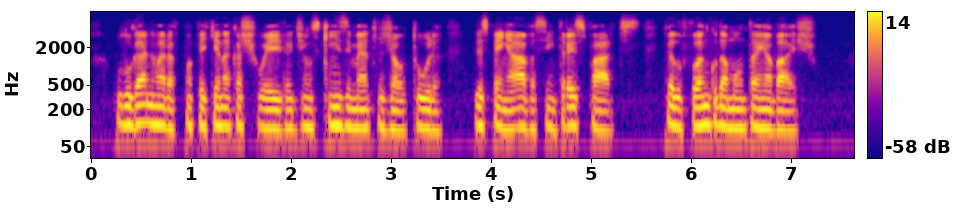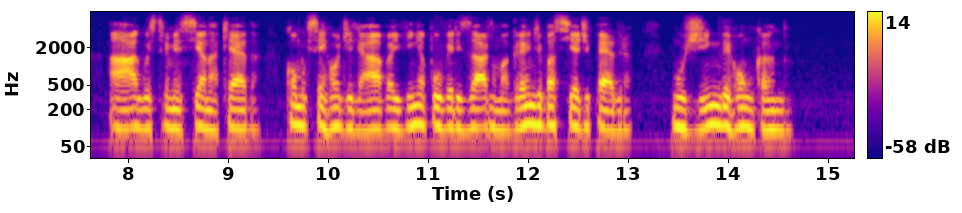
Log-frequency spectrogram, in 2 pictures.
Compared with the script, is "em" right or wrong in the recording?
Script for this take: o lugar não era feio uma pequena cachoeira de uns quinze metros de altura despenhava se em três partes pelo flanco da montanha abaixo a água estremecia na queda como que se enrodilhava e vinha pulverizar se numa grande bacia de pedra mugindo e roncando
right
